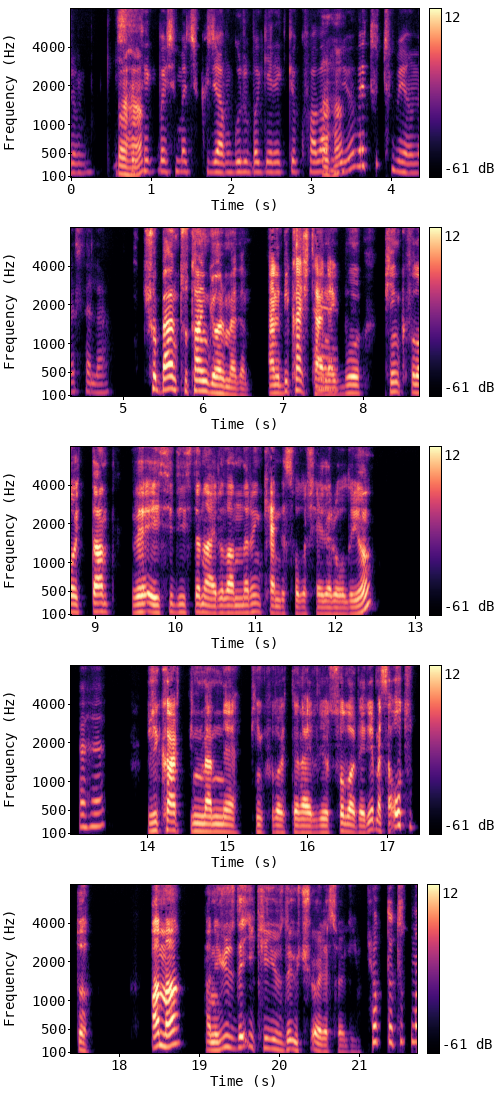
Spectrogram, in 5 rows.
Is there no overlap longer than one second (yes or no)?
yes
